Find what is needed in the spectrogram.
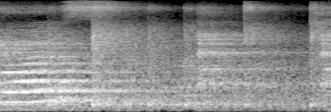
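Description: A woman's voice drawing out a sound in the first half second or so, against light scratching of chalk writing on a chalkboard, with a higher pitched tone near the end.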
